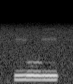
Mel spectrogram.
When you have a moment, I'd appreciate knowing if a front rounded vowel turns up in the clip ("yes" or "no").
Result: no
